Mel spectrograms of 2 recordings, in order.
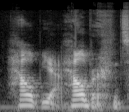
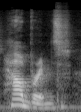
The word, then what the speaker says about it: halberds: Halberds. I was mispronouncing it. Halberds.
